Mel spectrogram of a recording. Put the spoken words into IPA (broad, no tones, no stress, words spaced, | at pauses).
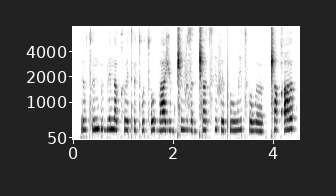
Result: ɾɨwtʼɨnɓʉ benaʊ̯kʰɵɪ̯tʼʉ tʼutʼo baʒʉb ǁiv zɐɡǁɐ t͡sʰifepʼu witʰo wɵ | ǁɐqʼɐ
